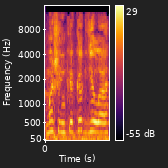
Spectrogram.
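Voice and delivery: speaking in a thin voice. Reading a story aloud, a visitor addresses Mashenka; thin voice. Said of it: "тонким голосом спросил он".

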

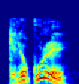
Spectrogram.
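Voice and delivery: alarmed, concerned, high, surprised exclamation. In a story, a man sees a visitor come in with a bloodied face, exclaiming. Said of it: "exclamó".

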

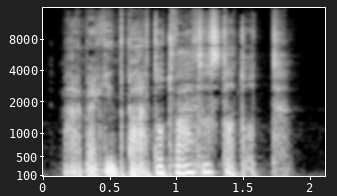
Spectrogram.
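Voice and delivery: irritated, angry whisper. Angered by the constant turncoating, the narrator whispers back. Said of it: "visszasúgtam".

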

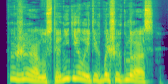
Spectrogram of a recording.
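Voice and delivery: sly, snarky, snide, very high-pitched tone. Nina speaks to another woman she calls dear, snide. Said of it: "ехидно проговорила Нина".

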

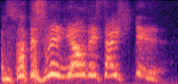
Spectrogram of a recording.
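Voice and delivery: shouting. In a drama, during an argument about lying and secrets: shouting. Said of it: "Warum schreist du so?".

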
